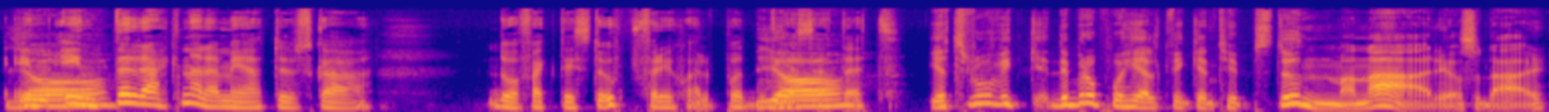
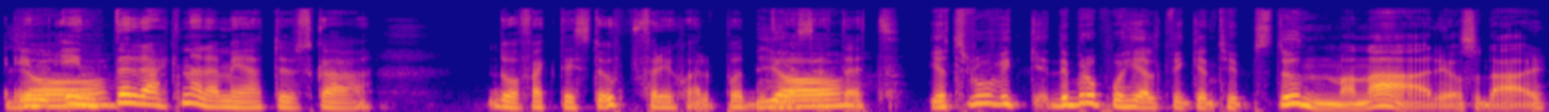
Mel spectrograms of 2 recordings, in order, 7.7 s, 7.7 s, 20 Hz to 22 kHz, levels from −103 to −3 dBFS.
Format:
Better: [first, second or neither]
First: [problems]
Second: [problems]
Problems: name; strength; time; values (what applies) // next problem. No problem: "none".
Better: first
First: none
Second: muffled; very; fading above 1.5 kHz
